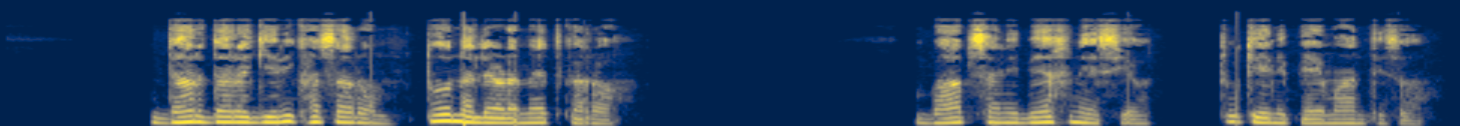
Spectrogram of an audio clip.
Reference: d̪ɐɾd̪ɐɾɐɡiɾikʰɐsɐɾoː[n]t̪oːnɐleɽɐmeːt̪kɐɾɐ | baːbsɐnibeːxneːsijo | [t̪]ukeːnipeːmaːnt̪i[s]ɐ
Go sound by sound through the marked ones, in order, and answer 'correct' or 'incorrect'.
incorrect, correct, correct

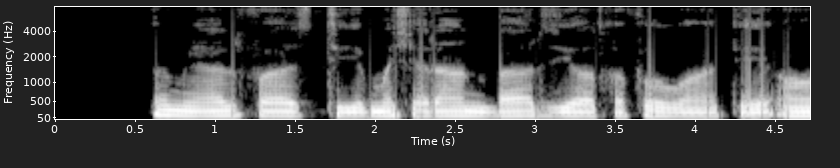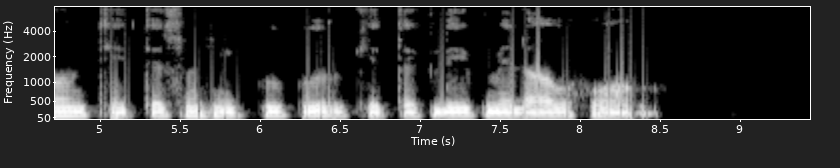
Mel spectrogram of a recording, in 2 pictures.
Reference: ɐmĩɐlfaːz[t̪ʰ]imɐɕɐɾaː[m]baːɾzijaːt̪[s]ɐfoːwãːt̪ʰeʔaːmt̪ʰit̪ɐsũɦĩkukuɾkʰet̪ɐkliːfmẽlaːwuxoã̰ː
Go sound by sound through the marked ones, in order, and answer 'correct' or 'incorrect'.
correct, incorrect, incorrect

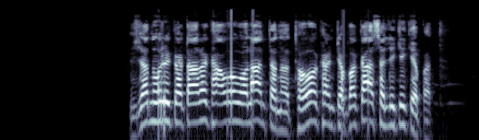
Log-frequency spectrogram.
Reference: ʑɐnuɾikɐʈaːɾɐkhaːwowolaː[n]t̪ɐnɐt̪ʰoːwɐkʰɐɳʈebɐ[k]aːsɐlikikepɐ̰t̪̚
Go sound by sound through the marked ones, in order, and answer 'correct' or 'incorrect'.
correct, correct

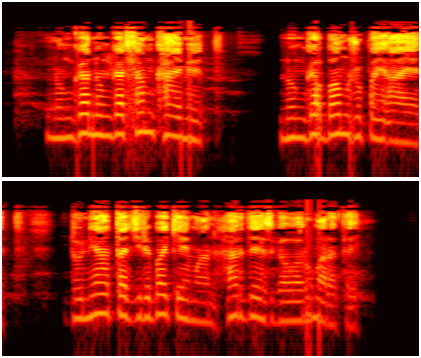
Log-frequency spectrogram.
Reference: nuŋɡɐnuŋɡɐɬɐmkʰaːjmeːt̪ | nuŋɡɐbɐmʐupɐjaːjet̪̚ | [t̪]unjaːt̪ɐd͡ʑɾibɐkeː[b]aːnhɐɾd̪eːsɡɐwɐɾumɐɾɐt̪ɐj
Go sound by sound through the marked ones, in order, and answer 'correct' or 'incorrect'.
incorrect, incorrect

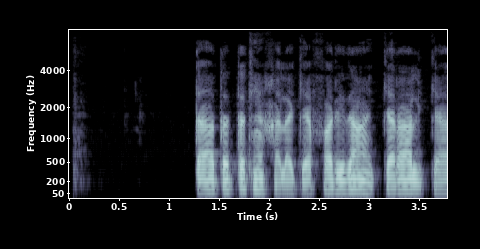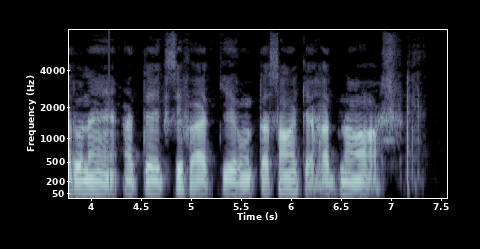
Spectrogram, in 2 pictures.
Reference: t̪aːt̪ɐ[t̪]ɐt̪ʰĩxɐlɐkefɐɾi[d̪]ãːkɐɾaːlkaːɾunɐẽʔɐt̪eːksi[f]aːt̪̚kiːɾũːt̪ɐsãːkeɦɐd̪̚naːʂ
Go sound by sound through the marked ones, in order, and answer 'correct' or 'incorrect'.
correct, correct, correct

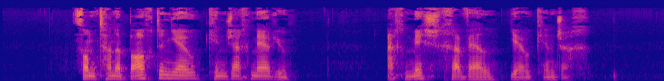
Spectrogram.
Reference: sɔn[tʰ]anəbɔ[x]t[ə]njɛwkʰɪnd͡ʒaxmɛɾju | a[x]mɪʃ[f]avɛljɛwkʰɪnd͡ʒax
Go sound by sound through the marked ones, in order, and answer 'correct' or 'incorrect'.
correct, correct, correct, correct, incorrect

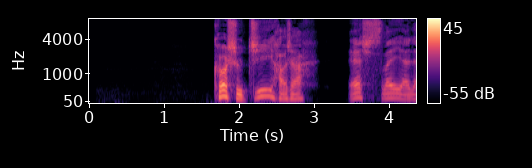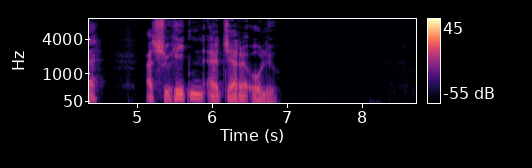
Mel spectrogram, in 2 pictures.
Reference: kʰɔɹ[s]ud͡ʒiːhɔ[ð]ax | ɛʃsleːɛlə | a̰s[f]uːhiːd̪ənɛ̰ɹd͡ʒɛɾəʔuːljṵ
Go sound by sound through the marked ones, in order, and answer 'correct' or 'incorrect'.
incorrect, incorrect, incorrect

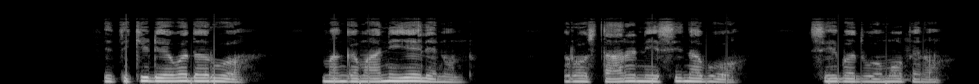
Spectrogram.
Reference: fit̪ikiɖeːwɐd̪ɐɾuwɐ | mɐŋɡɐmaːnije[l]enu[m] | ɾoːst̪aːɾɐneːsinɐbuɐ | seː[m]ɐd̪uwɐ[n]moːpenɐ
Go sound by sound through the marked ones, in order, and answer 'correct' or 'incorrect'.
correct, incorrect, incorrect, incorrect

